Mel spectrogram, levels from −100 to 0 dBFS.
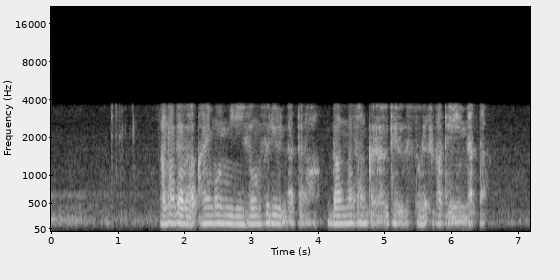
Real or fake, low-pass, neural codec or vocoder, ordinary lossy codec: fake; 3.6 kHz; vocoder, 22.05 kHz, 80 mel bands, HiFi-GAN; none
